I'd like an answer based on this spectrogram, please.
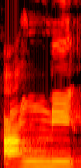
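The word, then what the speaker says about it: Henri: 또 1689년 왈로파의 지도자며 목회자인 앙리 아노, 이게 앙리인데 이제 영어 발음은 헨리가 돼가지고 앙리 아노.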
